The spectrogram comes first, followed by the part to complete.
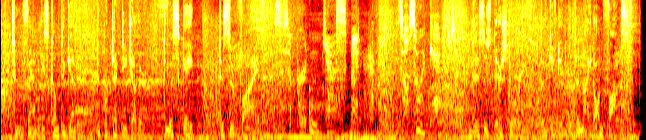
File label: Promo, Older Male, Deep Movie TRAILER Male Voice Over; Television Spots; Netowrk Promo - The Gifted On X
